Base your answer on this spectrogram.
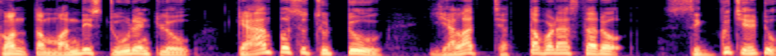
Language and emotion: Telugu, disgusted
